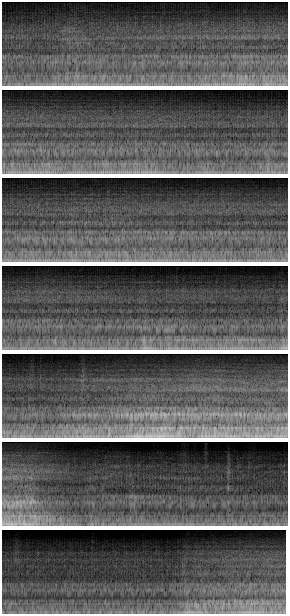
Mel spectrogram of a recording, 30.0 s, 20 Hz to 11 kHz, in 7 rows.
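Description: JCB 3DX backhoe loader's diesel engine running under load as the machine works itself through and out of river water. It revs up harder about eighteen seconds in, drops back sharply at about twenty-two seconds, and picks up again near the end.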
